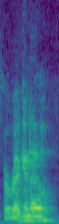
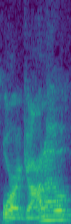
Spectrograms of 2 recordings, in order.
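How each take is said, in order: First: It is said with an American pronunciation. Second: It is said with an Australian pronunciation.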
